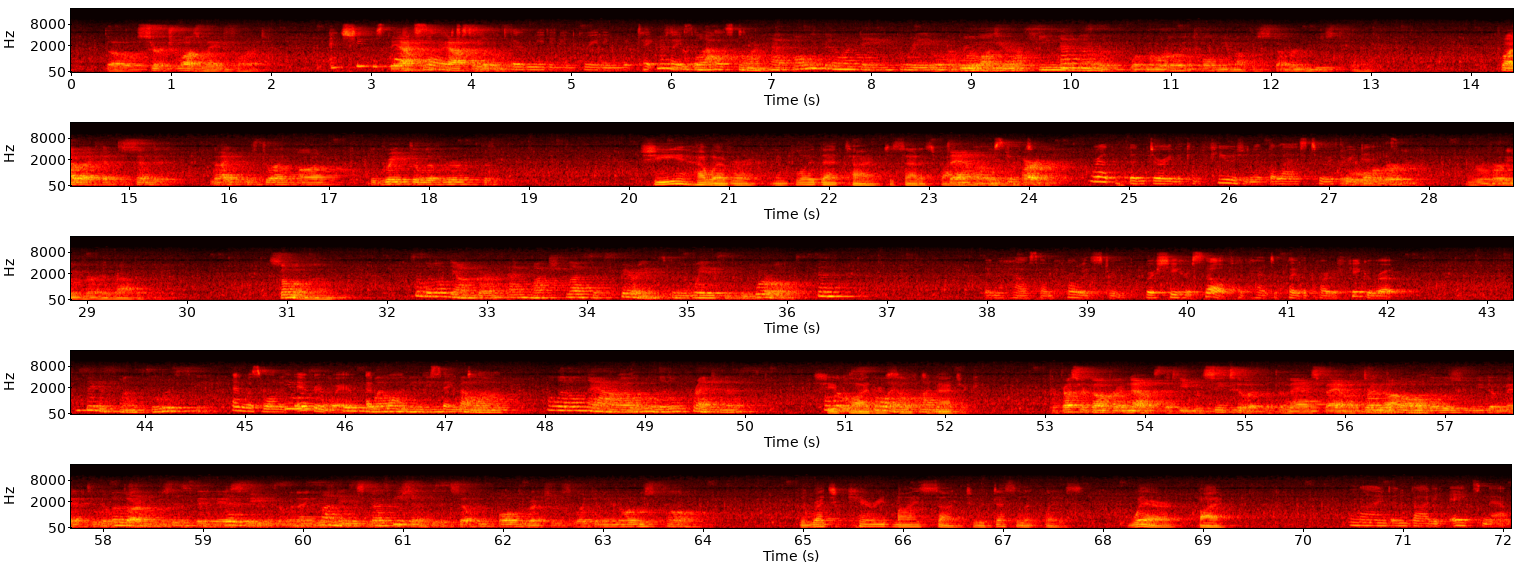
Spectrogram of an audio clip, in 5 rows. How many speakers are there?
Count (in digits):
6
